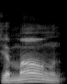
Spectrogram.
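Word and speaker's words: Djimon: And it might still be French, but the D is silent.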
